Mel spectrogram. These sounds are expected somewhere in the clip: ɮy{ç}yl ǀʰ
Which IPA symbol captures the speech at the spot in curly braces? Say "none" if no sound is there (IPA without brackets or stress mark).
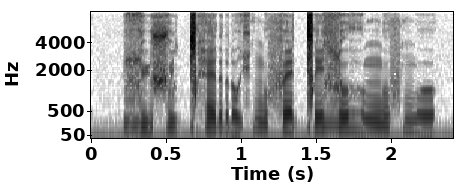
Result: ʃ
